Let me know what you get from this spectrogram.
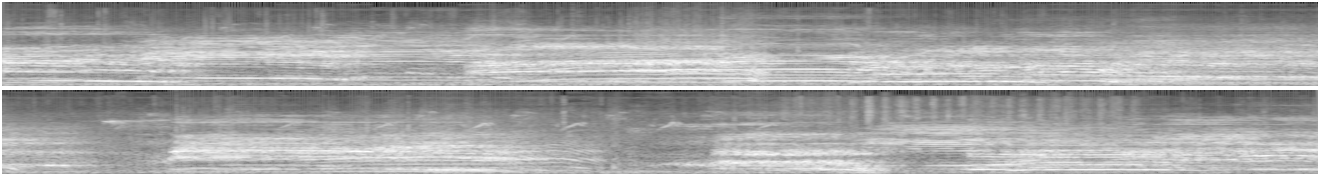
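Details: Cows in a cage answer one another with a near-continuous chorus of loud overlapping moos, wavering and falling in pitch, with brief pauses around the middle.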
